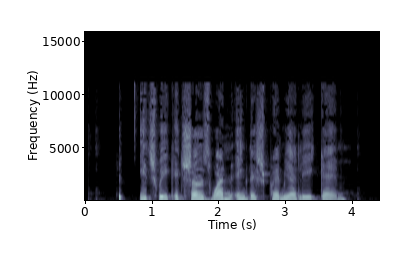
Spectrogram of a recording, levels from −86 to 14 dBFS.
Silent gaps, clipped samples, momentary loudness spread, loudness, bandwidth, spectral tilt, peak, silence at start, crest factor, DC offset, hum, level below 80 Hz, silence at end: none; under 0.1%; 10 LU; -24 LUFS; 11.5 kHz; -5 dB/octave; -8 dBFS; 0.5 s; 18 dB; under 0.1%; none; -64 dBFS; 0.5 s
